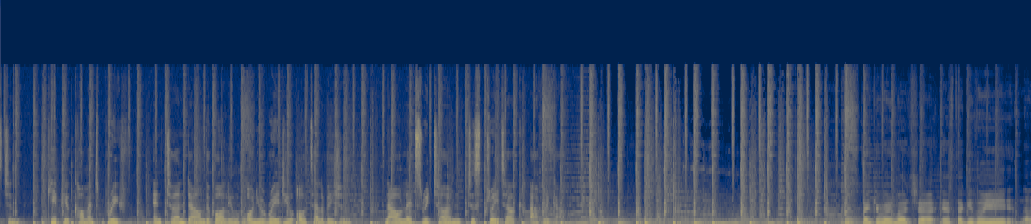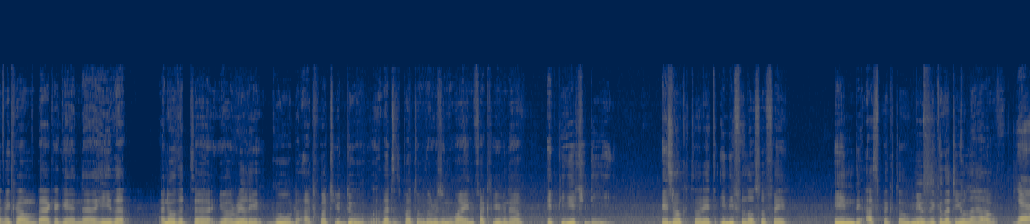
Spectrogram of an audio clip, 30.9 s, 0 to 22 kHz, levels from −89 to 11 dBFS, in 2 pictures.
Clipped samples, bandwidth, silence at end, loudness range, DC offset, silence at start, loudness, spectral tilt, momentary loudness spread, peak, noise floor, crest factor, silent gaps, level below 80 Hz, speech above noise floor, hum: under 0.1%; 15.5 kHz; 0 s; 3 LU; under 0.1%; 0 s; -27 LUFS; -6 dB/octave; 8 LU; -12 dBFS; -52 dBFS; 14 dB; none; -40 dBFS; 26 dB; none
